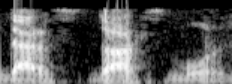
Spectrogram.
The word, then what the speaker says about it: Darth Maul: Y este Tesai, aparte de ser un gigantón y de convertir su cuerpo en piedra, tiene una especie de lanza del tipo Darth Maul, este de, ¿no? Como lo he dicho bien, Darth Maul de Star Wars. – Sí, Darth Maul.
